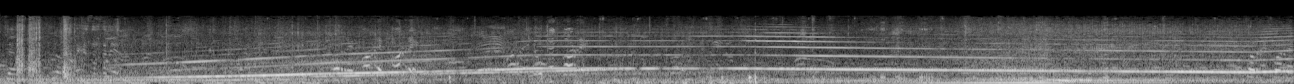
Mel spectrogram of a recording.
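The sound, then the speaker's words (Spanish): A loud tsunami warning siren wails after an earthquake at night, heard about 100 metres from the sea, its tone climbing slowly over several seconds and then holding a long, steady note, with rumbling background noise and faint voices underneath. “De la sirena.”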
